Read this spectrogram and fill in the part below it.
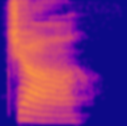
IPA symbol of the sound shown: ʤ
